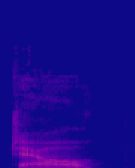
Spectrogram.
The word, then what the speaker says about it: gaol: Of course, the British spell it G-A-O-L, and it's jail.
